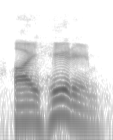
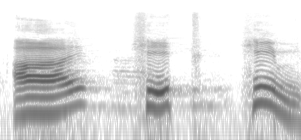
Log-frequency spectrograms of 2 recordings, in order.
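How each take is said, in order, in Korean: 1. 미국 영어 억양으로 말했어요. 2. 한국식 억양으로 말했어요. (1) "제가 영어로 해볼게요" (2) "I hit him 그러잖아요. 그런 용어는 없어요"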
